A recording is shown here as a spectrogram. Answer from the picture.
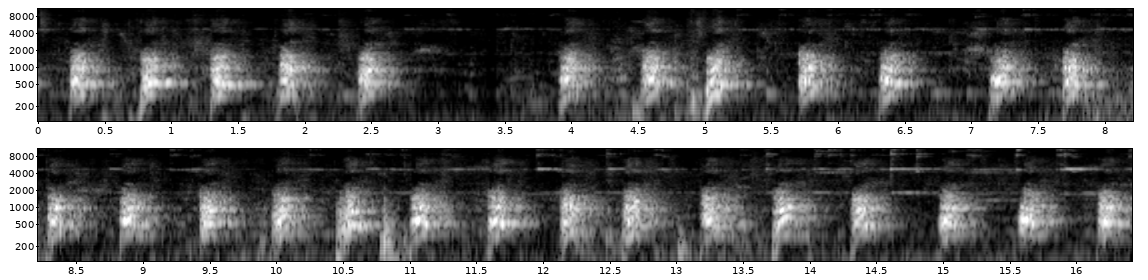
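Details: German Shepherd, a trained dog, barking on command during a training session after being told cattle have come; loud, regular barks repeated about every second, nearly two a minute-long run, with a brief pause early on.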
